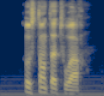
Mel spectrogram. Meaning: ostentatious
- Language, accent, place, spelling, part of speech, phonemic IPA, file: French, France, Lyon, ostentatoire, adjective, /ɔs.tɑ̃.ta.twaʁ/, LL-Q150 (fra)-ostentatoire.wav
